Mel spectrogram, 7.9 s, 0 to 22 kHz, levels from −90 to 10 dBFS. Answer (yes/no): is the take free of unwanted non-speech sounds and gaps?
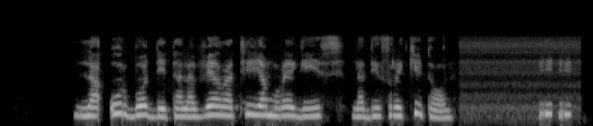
no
